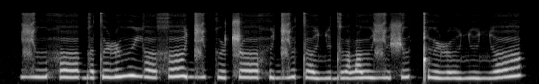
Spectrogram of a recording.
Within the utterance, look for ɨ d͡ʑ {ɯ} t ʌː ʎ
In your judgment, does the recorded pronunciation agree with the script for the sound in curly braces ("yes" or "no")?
yes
